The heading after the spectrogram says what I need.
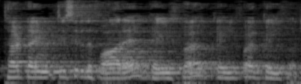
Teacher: تو آپ نے کاف کو نرمی سے یعنی لائٹ سے ساؤنڈ آئے گا, قاف نہیں پڑھنا, باریک پڑھنا ہے آپ نے کاف کو. کیفہ یا لین نرمی سے ادا کریں گے.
